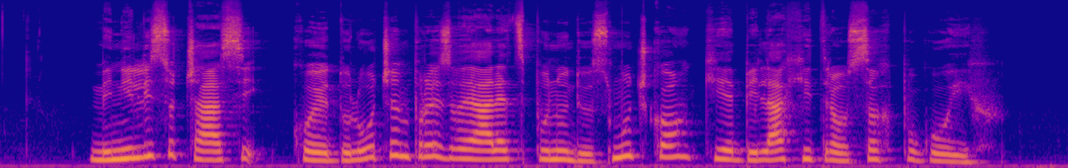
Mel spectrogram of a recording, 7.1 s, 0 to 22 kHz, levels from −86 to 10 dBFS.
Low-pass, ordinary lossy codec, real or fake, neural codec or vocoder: none; none; fake; vocoder, 44.1 kHz, 128 mel bands every 512 samples, BigVGAN v2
